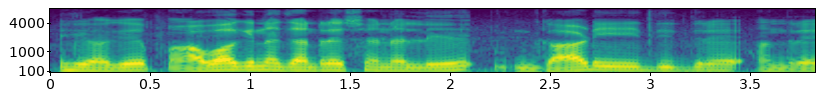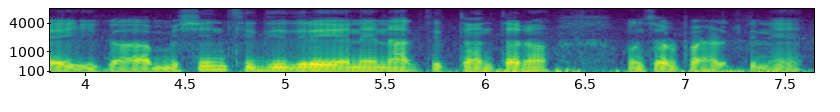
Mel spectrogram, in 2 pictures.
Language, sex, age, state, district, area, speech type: Kannada, male, 18-30, Karnataka, Shimoga, rural, spontaneous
